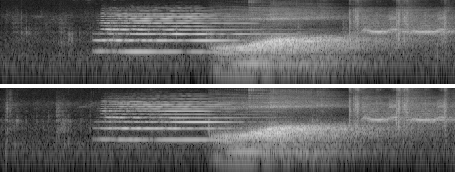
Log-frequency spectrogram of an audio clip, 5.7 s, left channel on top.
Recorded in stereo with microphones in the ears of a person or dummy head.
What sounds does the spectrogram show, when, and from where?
1.1 s a siren: 40° left (ahead or behind), 6 m; by 2.5 s 45° left (ahead or behind), 7 m
2.6 s snoring: 10° right (ahead or behind), 6 m
4.3 s a camera shutter: centre (ahead or behind), 1.1 m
